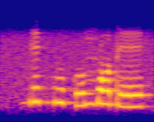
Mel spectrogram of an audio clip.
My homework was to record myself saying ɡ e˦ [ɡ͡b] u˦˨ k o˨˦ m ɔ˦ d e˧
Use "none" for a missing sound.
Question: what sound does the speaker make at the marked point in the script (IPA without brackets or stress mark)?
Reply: ɡ͡b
